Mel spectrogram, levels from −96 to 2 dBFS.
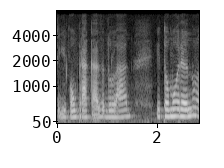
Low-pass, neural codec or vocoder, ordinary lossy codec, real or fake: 7.2 kHz; none; none; real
